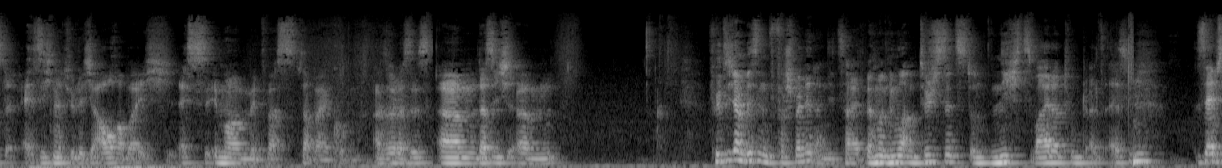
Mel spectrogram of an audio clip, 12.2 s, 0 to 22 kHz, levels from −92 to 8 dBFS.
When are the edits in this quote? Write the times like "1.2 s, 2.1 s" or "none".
4.3 s, 11.3 s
